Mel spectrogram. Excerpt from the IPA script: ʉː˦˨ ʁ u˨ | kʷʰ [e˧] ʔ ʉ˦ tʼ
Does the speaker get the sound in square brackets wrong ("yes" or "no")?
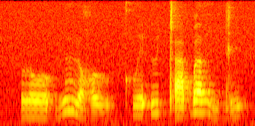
no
